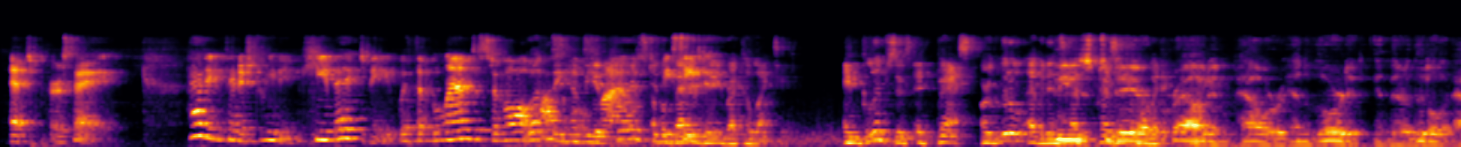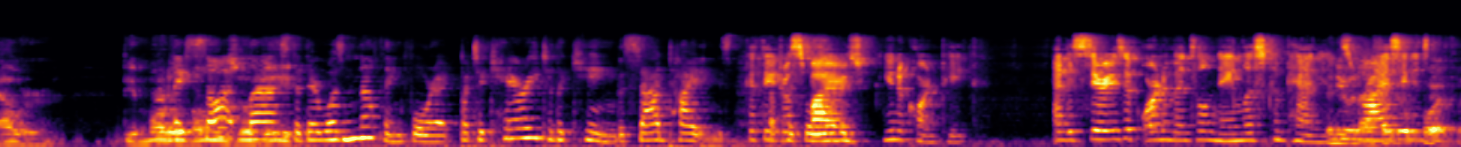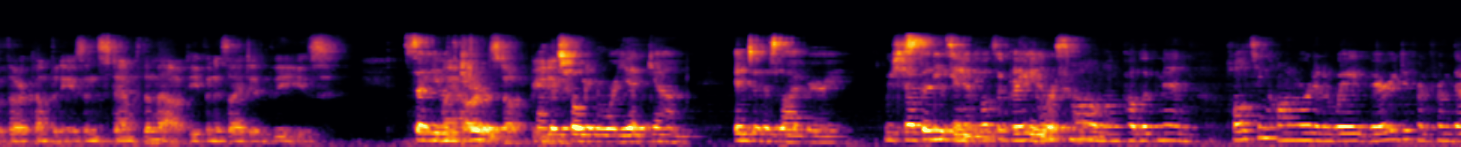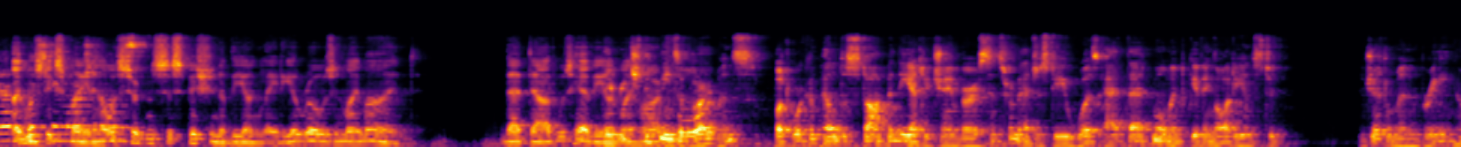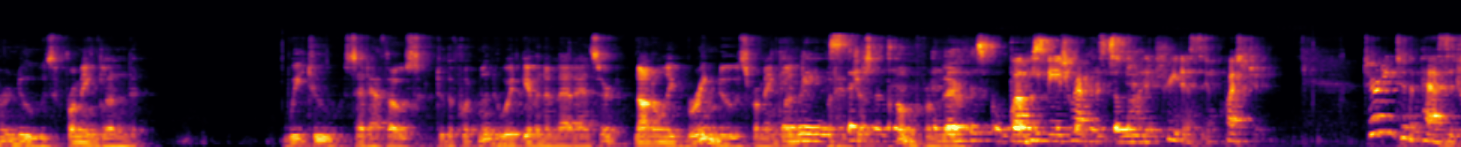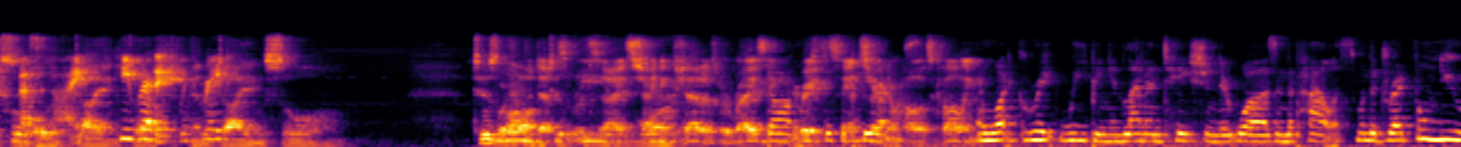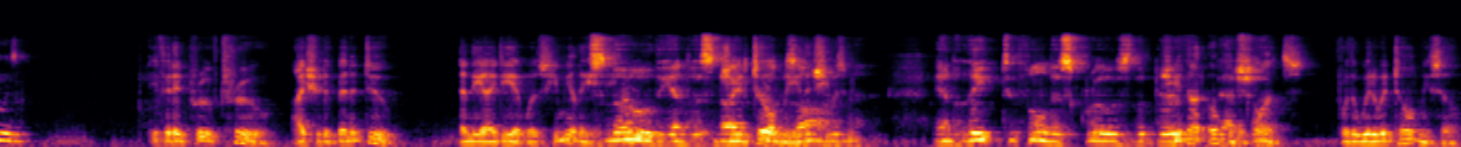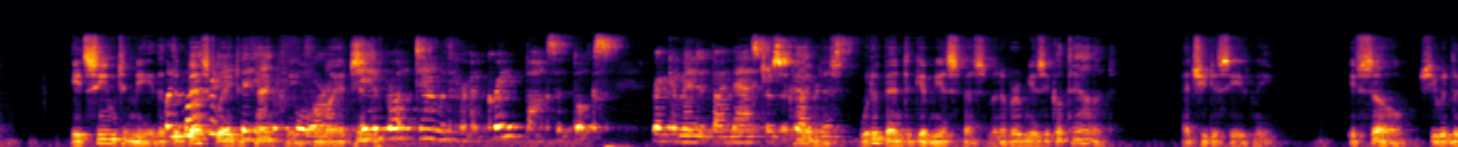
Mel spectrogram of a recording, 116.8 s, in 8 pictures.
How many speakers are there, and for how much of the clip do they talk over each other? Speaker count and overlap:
ten, about 27%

